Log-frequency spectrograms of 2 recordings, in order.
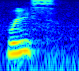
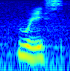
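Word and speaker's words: Rhys: Brown, This Is Us, Ed Harris, Westworld, Matthew Rise, the Reese, that's Reese. – Um, yes.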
